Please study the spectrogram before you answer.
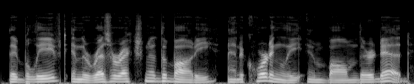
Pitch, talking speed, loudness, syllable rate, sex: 120 Hz, 190 wpm, -17 LUFS, 6.4 syllables/s, male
